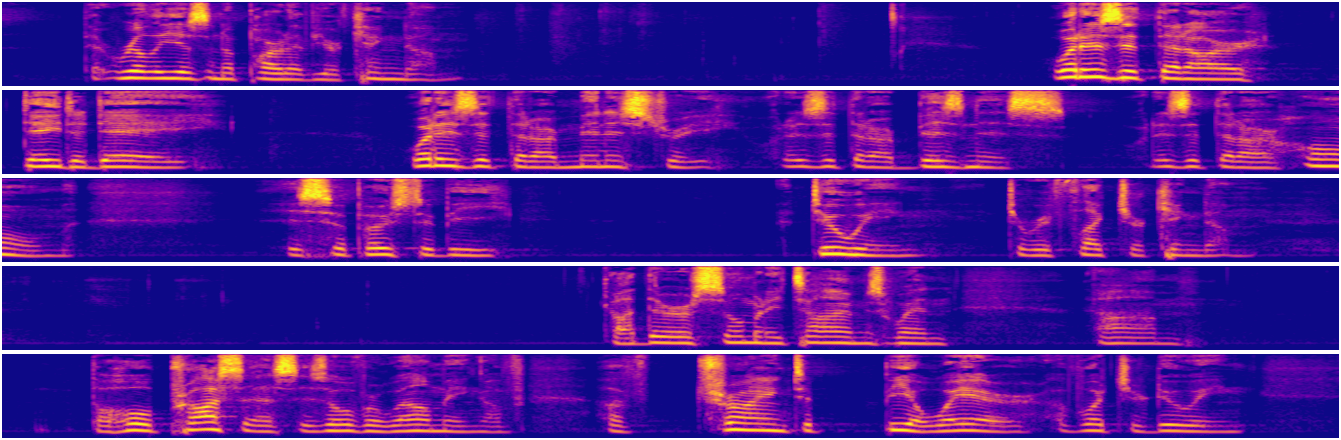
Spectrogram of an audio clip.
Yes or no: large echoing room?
yes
